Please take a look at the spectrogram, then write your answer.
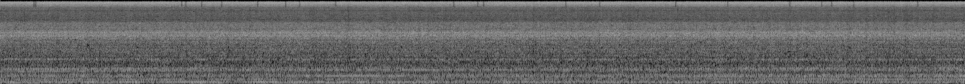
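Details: FH680 machine spindle after cable replacement: steady loud high hiss with thin squeal over machine hum; owner suspects a rear bearing, unconfirmed.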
